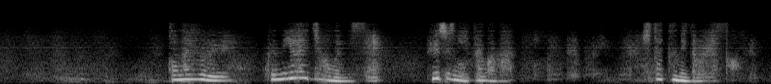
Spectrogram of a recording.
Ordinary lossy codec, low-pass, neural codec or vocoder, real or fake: Opus, 64 kbps; 7.2 kHz; codec, 44.1 kHz, 0.9 kbps, DAC; fake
